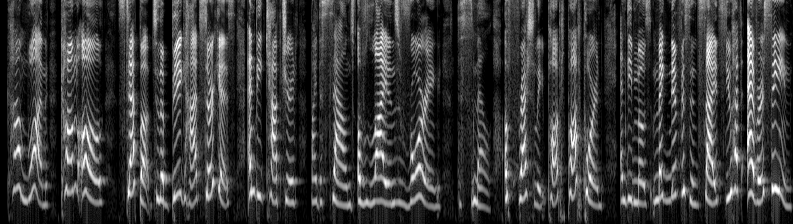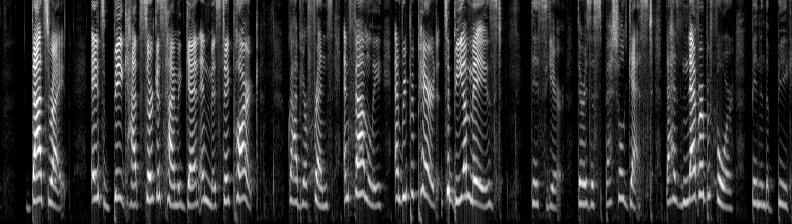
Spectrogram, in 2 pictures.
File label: VO Voice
